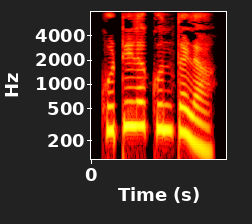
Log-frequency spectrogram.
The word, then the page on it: ಕುಟಿಲಕುಂತಲ: kuṭila kuntala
